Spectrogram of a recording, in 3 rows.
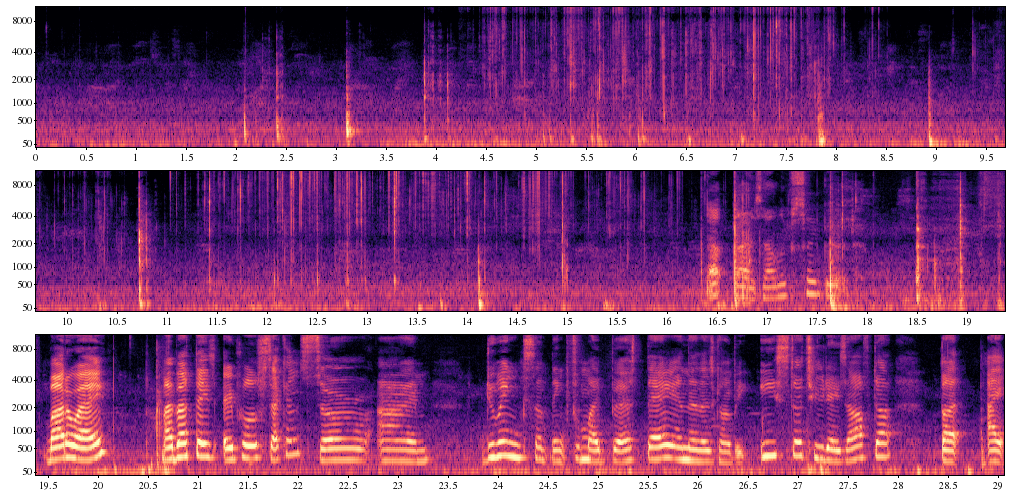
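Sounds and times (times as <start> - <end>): sticky slime crackling: 3.9 - 17.1.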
